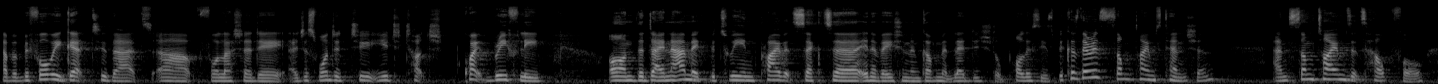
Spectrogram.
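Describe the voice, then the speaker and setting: Low-voiced woman moderating a panel. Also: normal speed, fairly bright tone. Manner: polite, reads out audience questions, hands over to panelists.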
